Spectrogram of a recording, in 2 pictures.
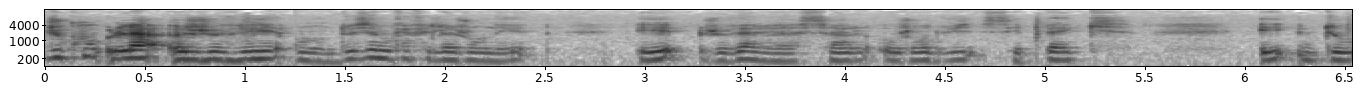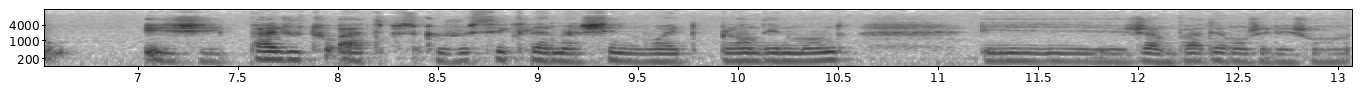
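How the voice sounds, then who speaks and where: A woman's voice: deep voice, level tone, normal speed, a little mellow, a little hiss or hum. A woman in her late twenties from southern France, chatting casually in a vlog with many fillers and self-mocking asides. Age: late 20s. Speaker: vlogger. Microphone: handheld camera.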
